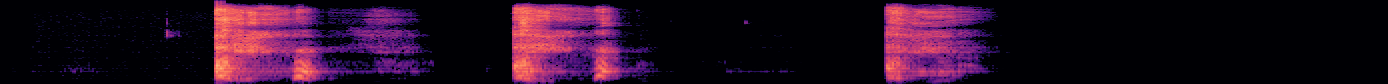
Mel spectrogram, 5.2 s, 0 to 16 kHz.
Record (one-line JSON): {"three_cough_length": "5.2 s", "three_cough_amplitude": 32767, "three_cough_signal_mean_std_ratio": 0.23, "survey_phase": "beta (2021-08-13 to 2022-03-07)", "age": "18-44", "gender": "Female", "wearing_mask": "No", "symptom_cough_any": true, "symptom_runny_or_blocked_nose": true, "symptom_headache": true, "symptom_onset": "3 days", "smoker_status": "Never smoked", "respiratory_condition_asthma": false, "respiratory_condition_other": false, "recruitment_source": "REACT", "submission_delay": "1 day", "covid_test_result": "Positive", "covid_test_method": "RT-qPCR", "covid_ct_value": 27.0, "covid_ct_gene": "E gene", "influenza_a_test_result": "Negative", "influenza_b_test_result": "Negative"}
